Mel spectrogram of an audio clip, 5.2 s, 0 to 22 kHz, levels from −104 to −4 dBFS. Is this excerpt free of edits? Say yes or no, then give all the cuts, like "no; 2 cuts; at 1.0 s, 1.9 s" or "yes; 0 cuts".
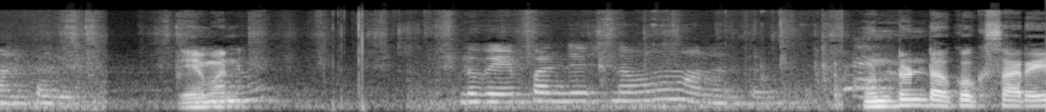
no; 1 cut; at 4.1 s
